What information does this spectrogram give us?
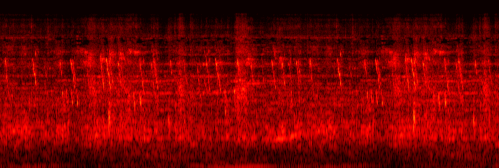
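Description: A chorus of many white-eyes gives high, thin, rapid twittering notes and short trills that overlap continuously, over a faint steady background hiss.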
